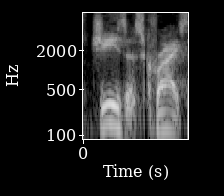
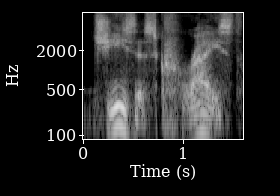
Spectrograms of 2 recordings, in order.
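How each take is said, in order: First: Said in the usual way. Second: Slow stunned "Jesus Christ"; awed Jesus Christ. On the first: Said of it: "Dodge, goes". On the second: Retold or imitated. Fan reliving the moment, slow awed gasp. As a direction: let it drop out slowly, awestruck. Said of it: "if I was in that moment, that's what I would say".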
